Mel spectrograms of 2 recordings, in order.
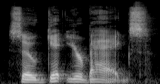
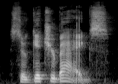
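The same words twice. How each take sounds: First: 'Get' and 'your' are said as separate words. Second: 'Get' and 'your' blend into one changed sound. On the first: "So here it is without the change" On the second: "then I will speak it with the change"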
